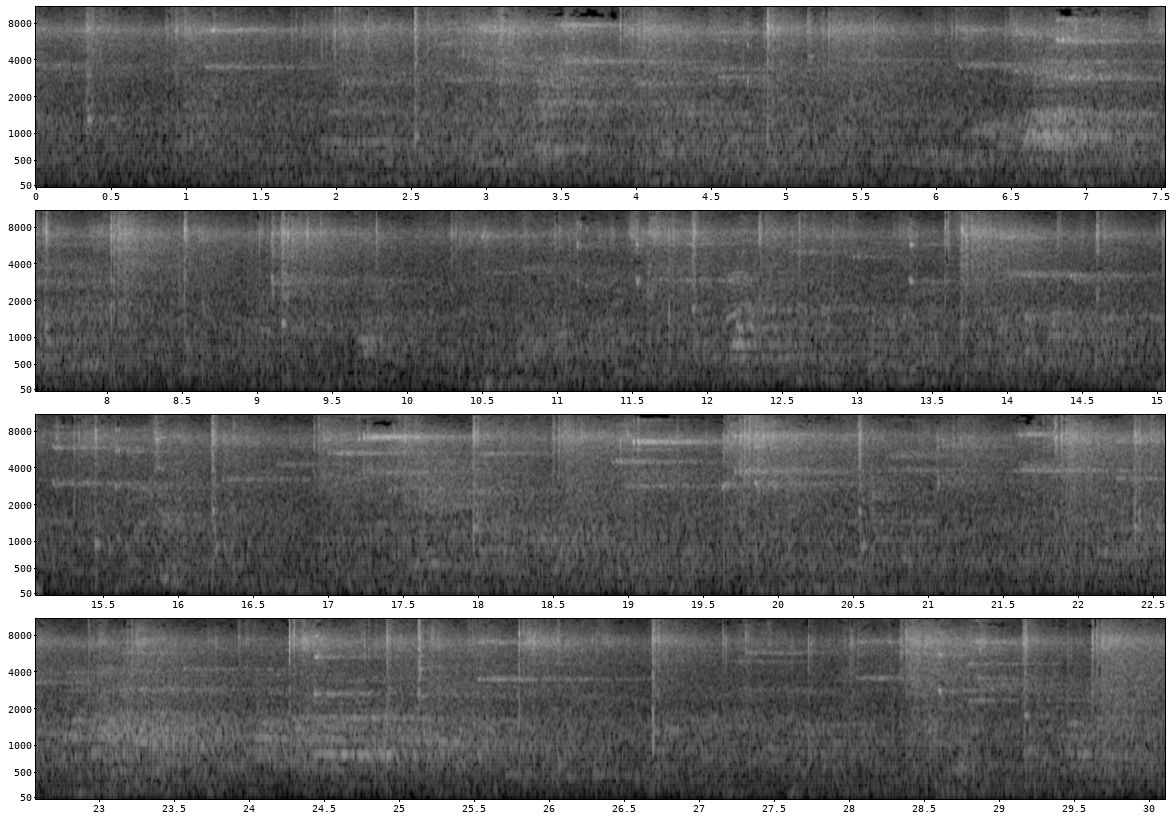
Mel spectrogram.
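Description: Badminton rackets striking shuttlecocks, a series of sharp cracks about a second or two apart, over a steady murmur of voices.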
